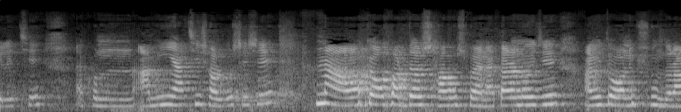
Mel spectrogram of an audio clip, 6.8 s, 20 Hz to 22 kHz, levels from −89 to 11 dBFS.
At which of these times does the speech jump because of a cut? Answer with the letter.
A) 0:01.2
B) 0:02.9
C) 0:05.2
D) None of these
B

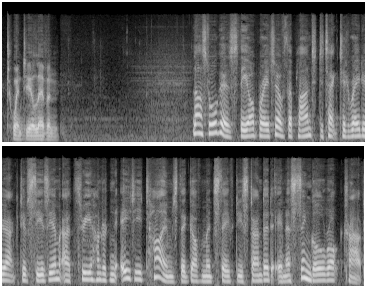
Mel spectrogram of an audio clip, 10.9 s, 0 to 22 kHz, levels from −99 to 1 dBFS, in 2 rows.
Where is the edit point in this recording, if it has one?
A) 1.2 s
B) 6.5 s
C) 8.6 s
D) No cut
C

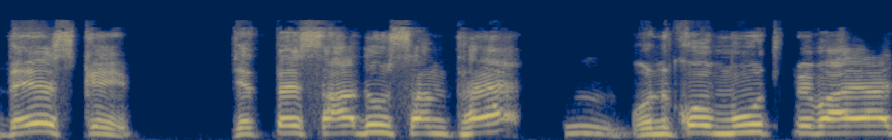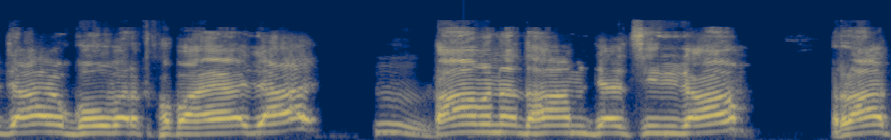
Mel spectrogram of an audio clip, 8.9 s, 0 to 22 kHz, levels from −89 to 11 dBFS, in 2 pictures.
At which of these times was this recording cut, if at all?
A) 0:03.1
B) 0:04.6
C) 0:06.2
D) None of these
C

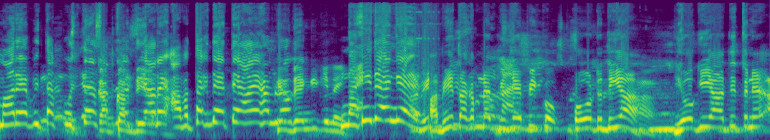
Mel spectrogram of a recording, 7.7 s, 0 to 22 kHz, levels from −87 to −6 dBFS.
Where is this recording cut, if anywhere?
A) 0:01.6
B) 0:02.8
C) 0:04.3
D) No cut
C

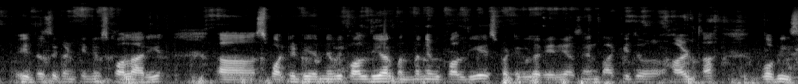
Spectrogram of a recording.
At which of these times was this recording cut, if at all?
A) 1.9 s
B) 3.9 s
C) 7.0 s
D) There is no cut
D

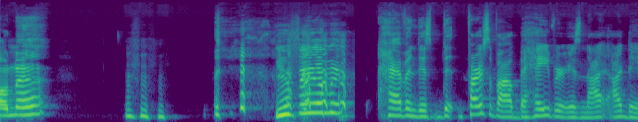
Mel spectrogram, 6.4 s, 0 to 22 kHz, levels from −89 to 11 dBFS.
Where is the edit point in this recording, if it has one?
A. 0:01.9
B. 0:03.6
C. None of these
B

